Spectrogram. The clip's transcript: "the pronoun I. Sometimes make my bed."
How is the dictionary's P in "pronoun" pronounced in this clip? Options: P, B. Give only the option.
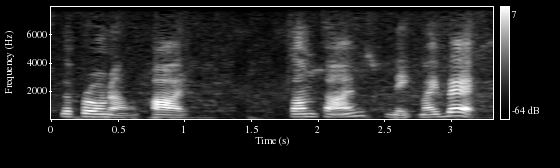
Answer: P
